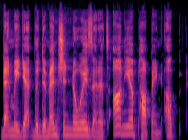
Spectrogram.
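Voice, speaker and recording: A man co-hosting a podcast, recapping a show in casual, chatty talk full of excitable tangents. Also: on the high side, a little fast. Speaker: podcast co-host. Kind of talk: casual recap chat about an audio drama.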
